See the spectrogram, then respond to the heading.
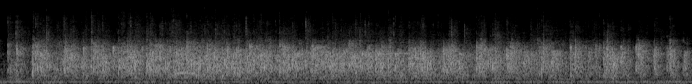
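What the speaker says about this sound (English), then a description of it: "So I think we all owe him a big round of applause." An audience gives a sustained round of applause for the outgoing mayor after a municipal election, a dense, steady roar of clapping close and loud throughout, with a faint low hum beneath.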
